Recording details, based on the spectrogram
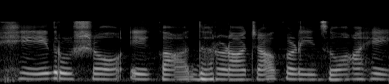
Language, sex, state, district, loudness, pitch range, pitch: Marathi, female, Maharashtra, Nagpur, -32 LUFS, 230-250 Hz, 240 Hz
